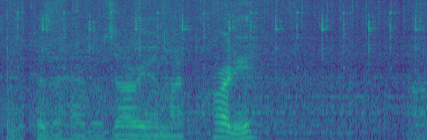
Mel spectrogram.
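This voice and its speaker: A man's voice: sits low, moderate pace, noisy background. A laid-back, wry man giving casual commentary while streaming a video game. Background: video game music.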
